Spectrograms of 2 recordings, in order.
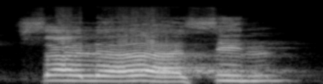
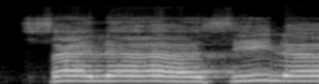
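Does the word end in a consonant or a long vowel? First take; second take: consonant; long vowel. First: The word ends on the consonant 'l'. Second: The word ends with a long 'a' vowel. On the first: "Ataupun boleh juga dibaca begini" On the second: "baca dua harakat"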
